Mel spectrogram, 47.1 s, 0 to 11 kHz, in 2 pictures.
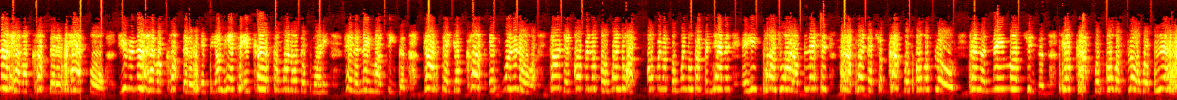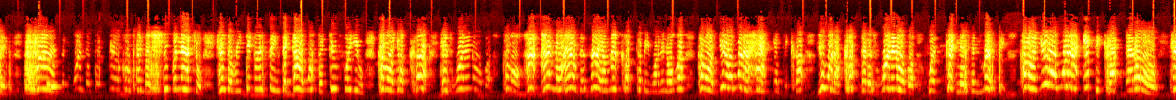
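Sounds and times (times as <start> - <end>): preacher talking: 0.0 - 47.0.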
